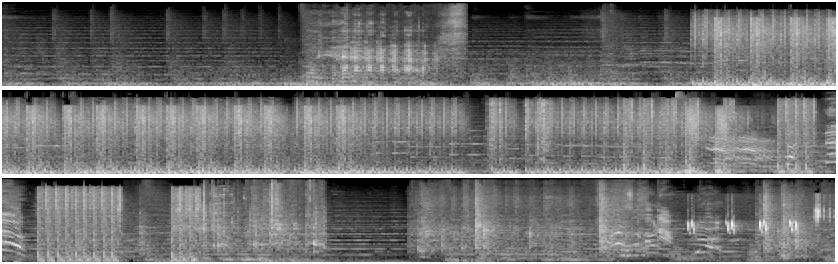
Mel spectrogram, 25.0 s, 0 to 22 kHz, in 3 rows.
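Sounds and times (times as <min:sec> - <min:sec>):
rapid automatic gunfire: 0:06.9 - 0:15.3, 0:16.1 - 0:18.7.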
